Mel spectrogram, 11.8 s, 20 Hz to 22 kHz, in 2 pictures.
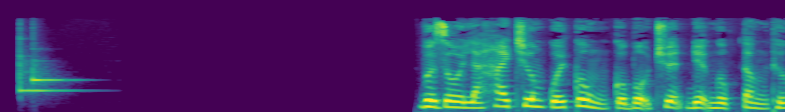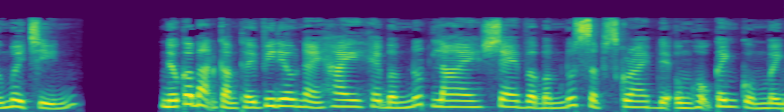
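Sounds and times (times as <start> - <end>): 
mobile phone text message alert two-note electronic chime: 0.2 - 0.8
speech: 3.2 - 6.5, 7.1 - 11.7.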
